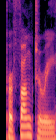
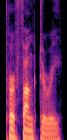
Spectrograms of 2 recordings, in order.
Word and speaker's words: perfunctory: very cool word perfunctory perfunctory has four syllables and the stress is on that second syllable that funk per Funk toai that third syllable has the schah and it's going to end with that long e sound perfunctory perfunctory if something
